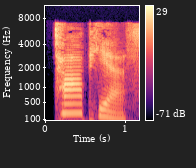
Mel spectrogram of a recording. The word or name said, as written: Tapies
